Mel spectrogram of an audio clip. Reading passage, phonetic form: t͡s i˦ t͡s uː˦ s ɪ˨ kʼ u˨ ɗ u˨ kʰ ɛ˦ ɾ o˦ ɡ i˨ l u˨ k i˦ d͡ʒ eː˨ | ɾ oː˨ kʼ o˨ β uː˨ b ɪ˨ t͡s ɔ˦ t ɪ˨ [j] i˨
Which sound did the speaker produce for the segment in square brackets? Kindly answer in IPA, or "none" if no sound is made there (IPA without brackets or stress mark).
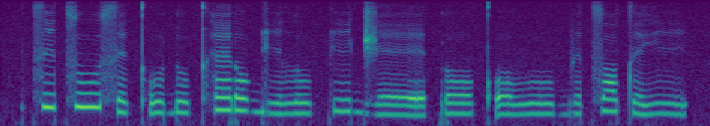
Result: j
